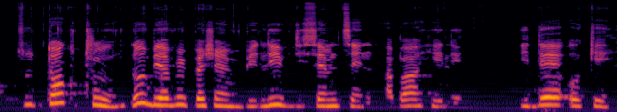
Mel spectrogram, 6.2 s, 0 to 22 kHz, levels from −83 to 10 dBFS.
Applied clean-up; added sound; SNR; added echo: classical method spectral subtraction.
